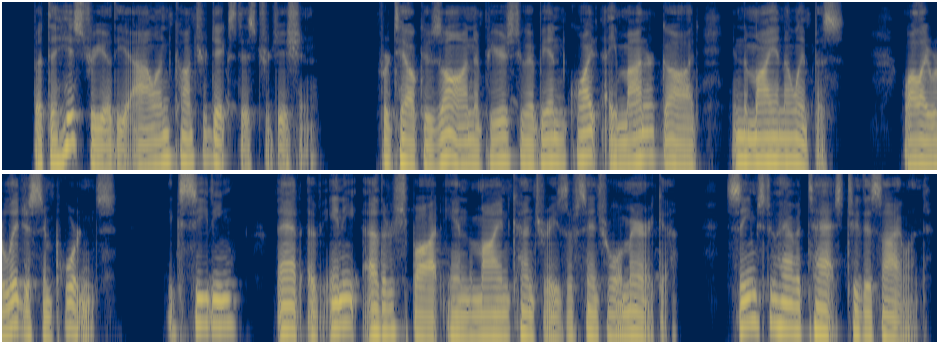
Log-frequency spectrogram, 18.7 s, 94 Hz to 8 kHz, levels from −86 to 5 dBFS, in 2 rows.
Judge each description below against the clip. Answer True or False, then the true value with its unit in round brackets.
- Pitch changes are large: False (3.2 semitones)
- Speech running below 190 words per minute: True (155 wpm)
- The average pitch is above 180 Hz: False (110 Hz)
